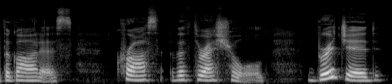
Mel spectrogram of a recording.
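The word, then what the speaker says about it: Brigid: Bridget, pronounced Brige in Irish, that's the other way I heard it, is the Irish goddess of fire, water, healing, and medicine, poetry, and smithcraft.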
